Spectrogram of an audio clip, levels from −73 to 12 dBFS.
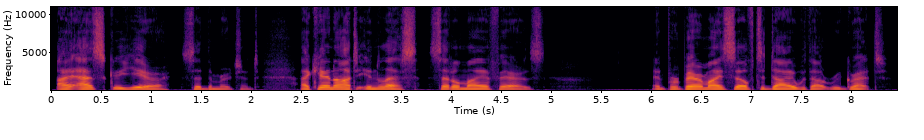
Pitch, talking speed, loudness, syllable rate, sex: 140 Hz, 150 wpm, -19 LUFS, 4.5 syllables/s, male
